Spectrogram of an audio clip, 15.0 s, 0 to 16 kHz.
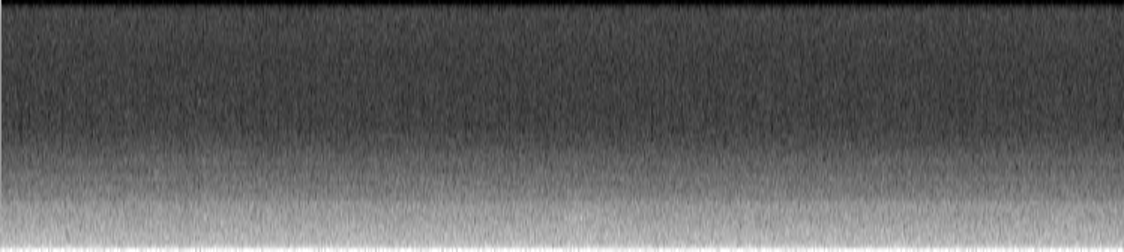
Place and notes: Unterbilk, Düsseldorf, Deutschland - Düsseldorf, Landtag NRW, plenar hall
Inside the plenar hall of the Landtag NRW. The sound of the ventilations and outside ambience reflecting in the circular room architecture. Also to be haerd: door movements and steps inside the hall.
This recording is part of the exhibition project - sonic states
soundmap nrw - sonic states, social ambiences, art places and topographic field recordings
Düsseldorf, Germany, 23 November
